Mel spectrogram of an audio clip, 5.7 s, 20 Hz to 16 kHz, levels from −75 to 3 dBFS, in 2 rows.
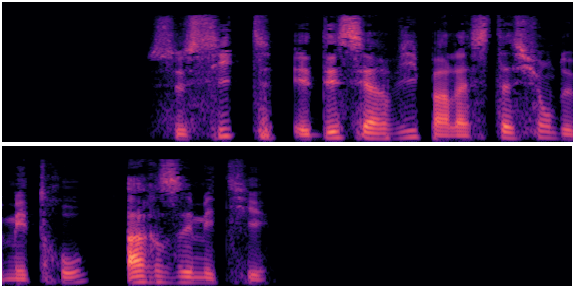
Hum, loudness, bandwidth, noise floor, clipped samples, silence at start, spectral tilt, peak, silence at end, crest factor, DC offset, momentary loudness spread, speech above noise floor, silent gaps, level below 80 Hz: none; -25 LUFS; 11.5 kHz; under -90 dBFS; under 0.1%; 0.75 s; -2.5 dB/octave; -2 dBFS; 1.55 s; 26 dB; under 0.1%; 14 LU; over 64 dB; 3.33-3.48 s; -72 dBFS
